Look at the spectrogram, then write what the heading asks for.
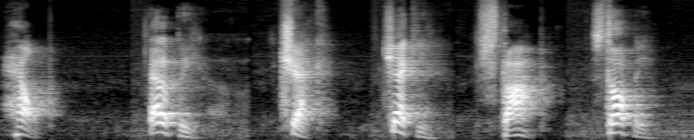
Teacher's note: When you're speaking with a Portuguese accent, rarely does it end on a hard consonant. So there's a tendency to add an extra vowel sound at the end of a word, even though it doesn't belong there.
